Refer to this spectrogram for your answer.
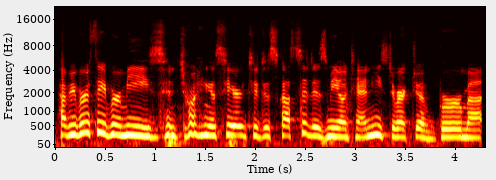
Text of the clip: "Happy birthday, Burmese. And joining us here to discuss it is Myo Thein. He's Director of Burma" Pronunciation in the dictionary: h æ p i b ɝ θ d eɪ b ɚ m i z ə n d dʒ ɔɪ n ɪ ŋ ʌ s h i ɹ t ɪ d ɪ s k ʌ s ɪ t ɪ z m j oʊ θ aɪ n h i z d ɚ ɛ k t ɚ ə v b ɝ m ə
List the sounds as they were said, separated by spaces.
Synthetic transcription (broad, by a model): h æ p i b ɝ θ d eɪ b ɚ m i z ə n dʒ ɔɪ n ɪ ŋ ʌ s h i ɹ t ɪ d ɪ s k ʌ s ɪ t ɪ z m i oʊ t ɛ n h i z d ɚ ɛ k t ɚ ə v b ɝ m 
